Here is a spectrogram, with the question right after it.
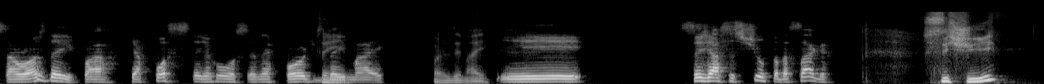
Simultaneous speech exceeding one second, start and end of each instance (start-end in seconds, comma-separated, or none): none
